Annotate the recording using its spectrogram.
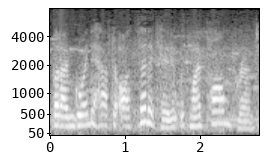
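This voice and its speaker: Woman as Princess Leia, brisk higher-voiced rebel leader. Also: lively intonation, highs cut off, noisy background, natural voice. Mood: firm, assured. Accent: American. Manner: businesslike, assured, clearly articulated. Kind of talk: audio drama acting.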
